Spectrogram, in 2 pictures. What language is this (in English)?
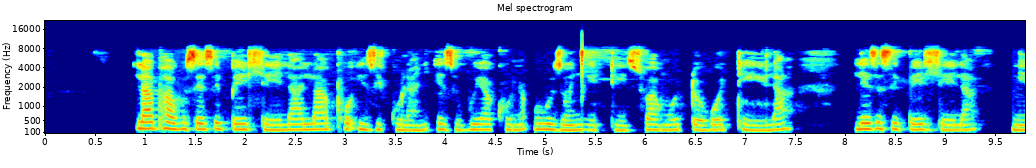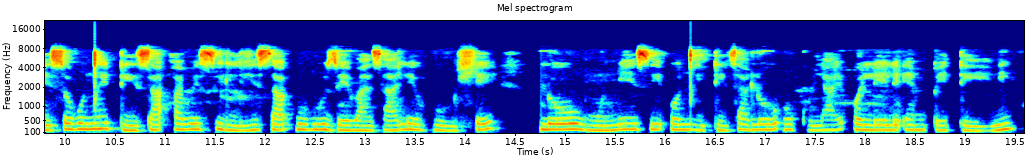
North Ndebele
